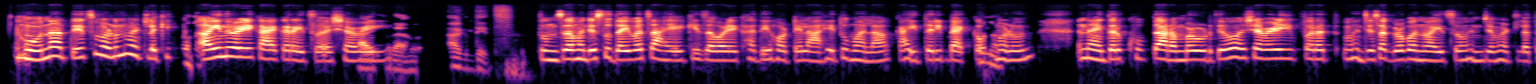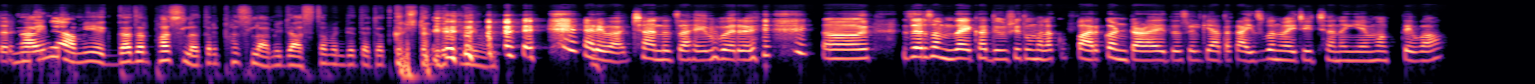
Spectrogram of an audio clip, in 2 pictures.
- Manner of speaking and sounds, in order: tapping; chuckle; other noise; laughing while speaking: "त्याच्यात कष्ट घेत नाही मग हं"; laugh; laughing while speaking: "अरे वाह! छानच आहे. बरं अ, जर समजा एखाद दिवशी तुम्हाला"
- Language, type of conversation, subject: Marathi, podcast, स्वयंपाक अधिक सर्जनशील करण्यासाठी तुमचे काही नियम आहेत का?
